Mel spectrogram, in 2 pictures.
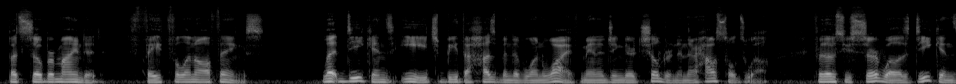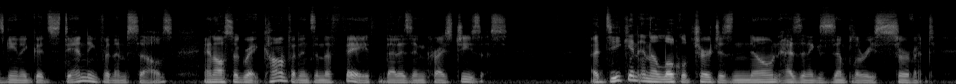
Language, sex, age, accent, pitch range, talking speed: English, male, 30-49, American, 95-125 Hz, 185 wpm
